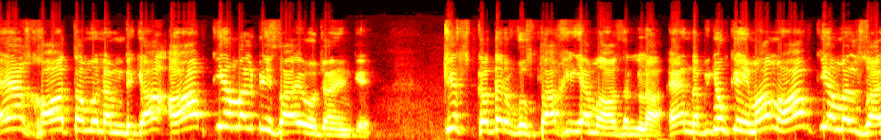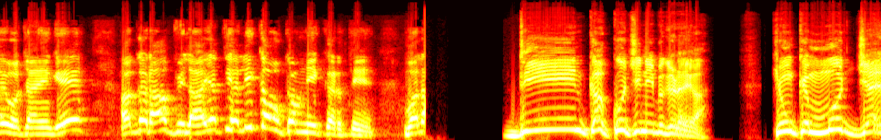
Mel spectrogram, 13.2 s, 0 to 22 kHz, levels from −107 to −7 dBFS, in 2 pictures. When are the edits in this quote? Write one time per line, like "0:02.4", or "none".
0:09.8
